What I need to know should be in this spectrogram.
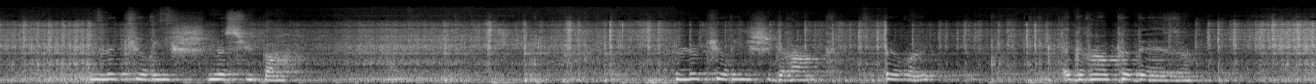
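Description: A woman speaks into a microphone in short phrases, heard over a loudspeaker.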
